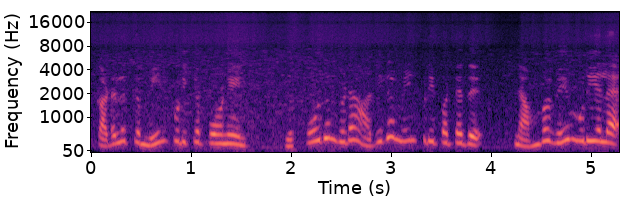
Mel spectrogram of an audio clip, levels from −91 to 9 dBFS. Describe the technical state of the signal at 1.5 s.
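Noise suppressor artifacts are present at 1.5 s, as they are throughout the clip: the suppressor pulls down bands it judges to be steady noise by about 16 dB, so the room noise, sitting about 15 dB below the speech, dips and swells.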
